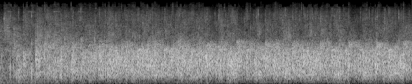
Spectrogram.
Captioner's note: audience claps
